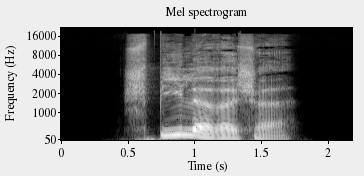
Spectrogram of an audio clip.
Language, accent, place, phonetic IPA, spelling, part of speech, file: German, Germany, Berlin, [ˈʃpiːləʁɪʃə], spielerische, adjective, De-spielerische.ogg
- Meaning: inflection of spielerisch: 1. strong/mixed nominative/accusative feminine singular 2. strong nominative/accusative plural 3. weak nominative all-gender singular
